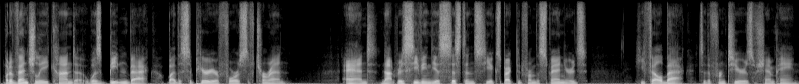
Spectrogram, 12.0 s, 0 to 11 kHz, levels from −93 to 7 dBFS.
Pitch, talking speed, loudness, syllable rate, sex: 110 Hz, 150 wpm, -21 LUFS, 5.1 syllables/s, male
